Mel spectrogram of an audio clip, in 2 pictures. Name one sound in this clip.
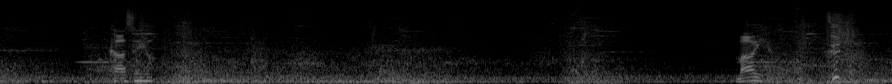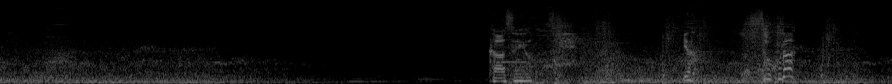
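Sword strikes whoosh and clash in quick bursts.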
